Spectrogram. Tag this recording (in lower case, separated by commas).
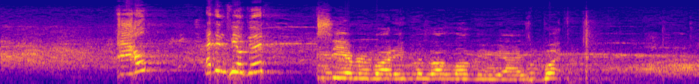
speech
